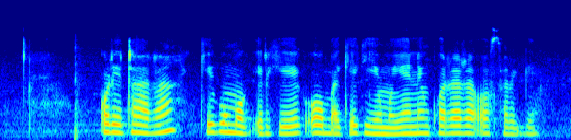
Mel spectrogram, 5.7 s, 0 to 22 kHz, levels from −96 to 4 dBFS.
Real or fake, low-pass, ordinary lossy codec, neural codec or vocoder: real; 7.2 kHz; Opus, 24 kbps; none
